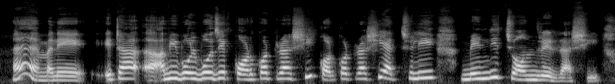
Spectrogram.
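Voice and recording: Speaking at a fairly slow pace, a woman uses a high pitch, lively intonation and a slightly mellow tone.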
